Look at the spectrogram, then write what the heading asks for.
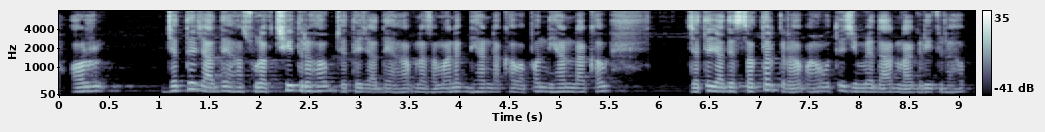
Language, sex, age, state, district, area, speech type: Maithili, male, 18-30, Bihar, Darbhanga, urban, spontaneous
